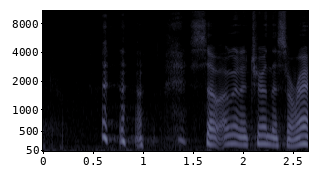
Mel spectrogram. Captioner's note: chuckles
